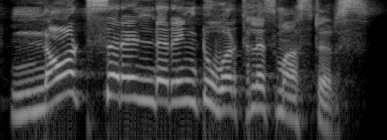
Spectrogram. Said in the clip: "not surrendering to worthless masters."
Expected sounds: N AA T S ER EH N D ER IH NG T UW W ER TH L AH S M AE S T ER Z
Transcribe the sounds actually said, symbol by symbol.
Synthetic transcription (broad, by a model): N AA T S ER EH N D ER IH NG T UW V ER T L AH S M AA S T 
